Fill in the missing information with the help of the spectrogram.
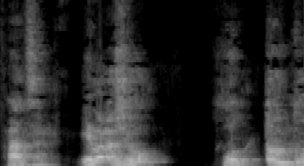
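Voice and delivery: ordinary talk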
